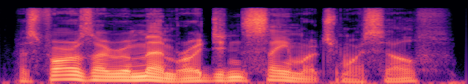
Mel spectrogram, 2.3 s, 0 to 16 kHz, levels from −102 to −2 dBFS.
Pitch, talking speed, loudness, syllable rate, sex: 100 Hz, 255 wpm, -19 LUFS, 6.2 syllables/s, male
